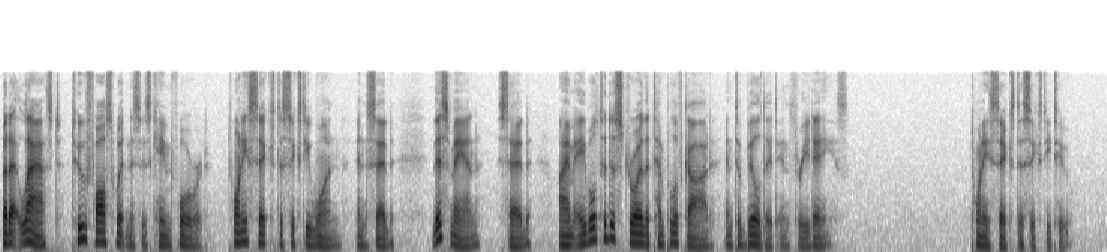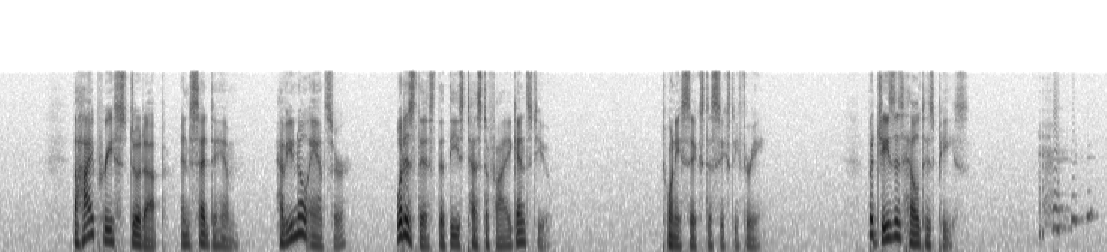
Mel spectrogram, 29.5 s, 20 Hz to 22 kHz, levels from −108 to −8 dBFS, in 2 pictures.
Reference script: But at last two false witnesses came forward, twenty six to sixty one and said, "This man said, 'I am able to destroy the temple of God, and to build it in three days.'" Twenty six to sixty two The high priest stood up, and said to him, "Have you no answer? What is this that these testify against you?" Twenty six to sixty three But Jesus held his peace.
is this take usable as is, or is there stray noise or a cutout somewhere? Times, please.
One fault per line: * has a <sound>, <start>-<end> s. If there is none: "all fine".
* has a laugh, 28.6-29.4 s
